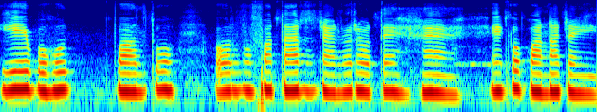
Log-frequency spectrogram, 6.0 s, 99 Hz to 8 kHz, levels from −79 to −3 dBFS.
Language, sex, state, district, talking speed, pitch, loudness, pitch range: Hindi, female, Delhi, New Delhi, 110 wpm, 225 Hz, -15 LUFS, 220-230 Hz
